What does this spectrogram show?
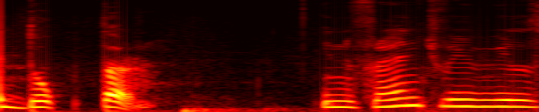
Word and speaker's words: docteur: So to doctor we will say docteur. In French we will say docteur.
